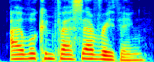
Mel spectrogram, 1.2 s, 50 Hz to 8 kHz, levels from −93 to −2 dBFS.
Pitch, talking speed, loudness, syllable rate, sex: 190 Hz, 210 wpm, -16 LUFS, 8.3 syllables/s, female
